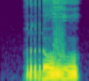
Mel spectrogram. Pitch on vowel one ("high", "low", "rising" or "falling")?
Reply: high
